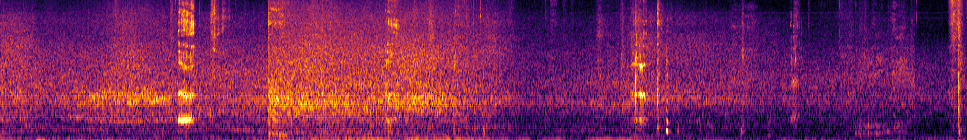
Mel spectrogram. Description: Burping at the Belching Station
